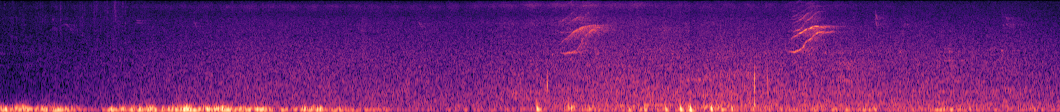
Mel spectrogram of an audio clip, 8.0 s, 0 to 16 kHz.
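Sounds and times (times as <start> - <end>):
wind rustling through leaves: 0.0 - 7.9
bright bird chirps: 4.0 - 7.7.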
